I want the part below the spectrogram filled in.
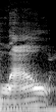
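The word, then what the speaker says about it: Lowe: this break Nathanael low so it's Brandon Lau and Nate lows that's how they pronounce their last names both on the Rays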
